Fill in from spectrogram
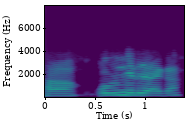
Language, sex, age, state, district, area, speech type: Hindi, male, 30-45, Bihar, Madhepura, rural, conversation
